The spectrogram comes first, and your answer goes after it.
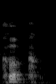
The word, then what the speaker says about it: Koch: in English it says it's pronounced cook in German which is a German company.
